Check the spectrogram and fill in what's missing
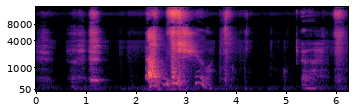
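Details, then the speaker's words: Adult having powerful full-body sneezing fits all day: forceful sneezes with sharp indrawn gasps between them, in a long run of repeated sneezing. "These sneezes are just rocking my whole body. Wow, these are so powerful."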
